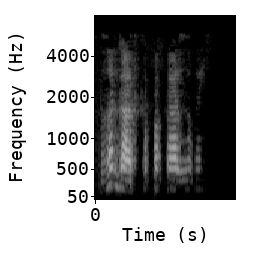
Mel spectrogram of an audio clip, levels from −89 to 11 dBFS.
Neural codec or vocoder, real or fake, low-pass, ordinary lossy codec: none; real; 7.2 kHz; MP3, 24 kbps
